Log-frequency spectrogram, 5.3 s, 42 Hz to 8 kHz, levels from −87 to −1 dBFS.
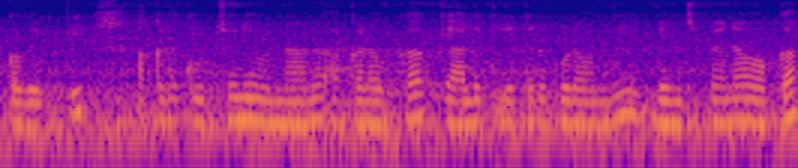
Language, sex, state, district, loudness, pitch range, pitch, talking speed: Telugu, female, Andhra Pradesh, Guntur, -36 LUFS, 170-185 Hz, 175 Hz, 135 wpm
